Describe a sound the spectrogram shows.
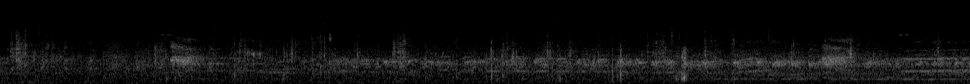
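Pigs chew and munch noisily at a feeder.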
